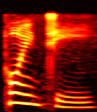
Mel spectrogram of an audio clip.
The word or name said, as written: pointy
